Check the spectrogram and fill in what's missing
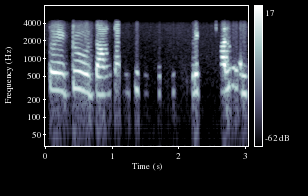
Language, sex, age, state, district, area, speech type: Bengali, female, 18-30, West Bengal, Howrah, urban, conversation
